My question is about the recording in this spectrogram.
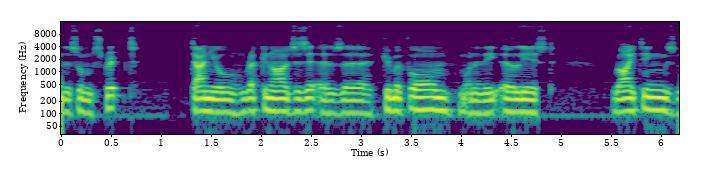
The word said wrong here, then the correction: cuneiform: Yeah, also it's actually pronounced cuneiform.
